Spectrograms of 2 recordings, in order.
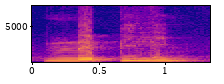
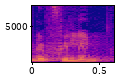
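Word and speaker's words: Nephilim: mujeres humanas a los Nepilim o Nefilim. Se escribe con PH, por eso es que se pronuncia en español Nefilim.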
